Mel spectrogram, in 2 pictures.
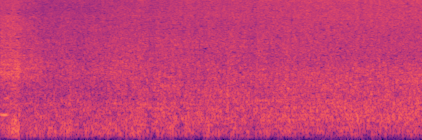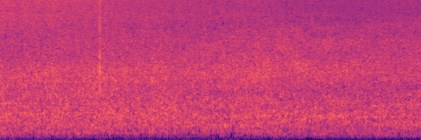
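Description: Ocean wave surging into a sea cave, seawater rushing and washing across the sandy cave floor in a steady rush. There is a brief knock at the very start.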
